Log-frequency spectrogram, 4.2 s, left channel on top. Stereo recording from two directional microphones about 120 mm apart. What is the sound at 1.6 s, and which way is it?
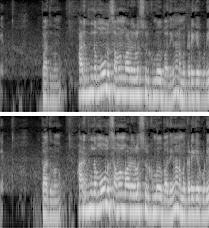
Speech, 35° right (ahead or behind).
